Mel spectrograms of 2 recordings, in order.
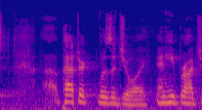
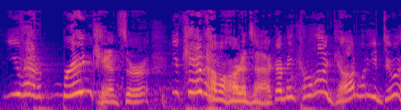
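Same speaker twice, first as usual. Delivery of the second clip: higher, louder mock disbelief; incredulous protest; 10 semitones higher, 8 dB louder than usual. Telling sick Patrick he can't have a heart attack, high mock outrage. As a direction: scold him in hammed-up disbelief.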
